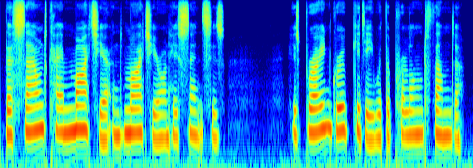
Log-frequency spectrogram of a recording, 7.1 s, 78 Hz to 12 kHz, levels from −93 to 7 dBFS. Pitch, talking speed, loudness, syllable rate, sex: 220 Hz, 145 wpm, -19 LUFS, 4.1 syllables/s, female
